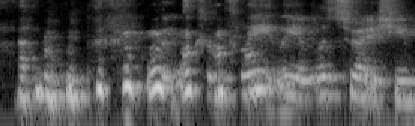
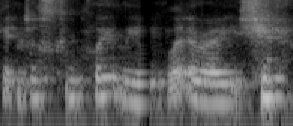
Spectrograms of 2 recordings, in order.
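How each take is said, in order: First: Laughing through the words. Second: Said in the usual way. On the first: Real, not acted. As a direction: let a real laugh break in. Repeated line, laughing through it.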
